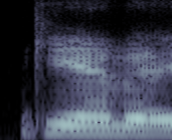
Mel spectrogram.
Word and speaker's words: Guilherme: Pardon me if I get this pronunciation wrong, but Guilherme, is it? Guilherme? Yeah, mate. Guilherme, yeah.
